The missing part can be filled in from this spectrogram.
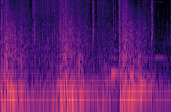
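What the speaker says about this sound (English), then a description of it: "I think I gotta shoot at it." Gunshots in the Garry's Mod horror game, a few heavy booming shots in quick bursts, loud and close, with game tones and a musical drone underneath.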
